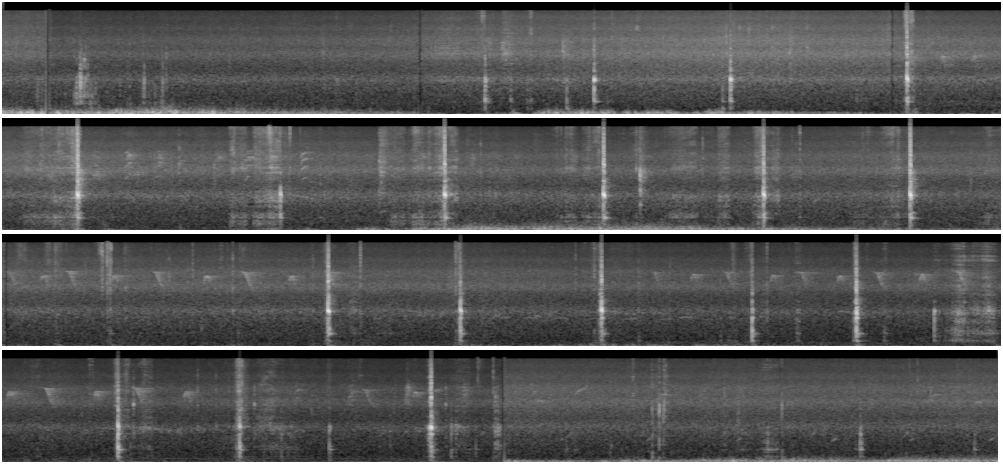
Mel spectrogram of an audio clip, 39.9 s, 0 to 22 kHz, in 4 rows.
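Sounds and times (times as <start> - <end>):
knife chopping on wooden board: 10.2 - 10.9, 28.5 - 28.7.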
